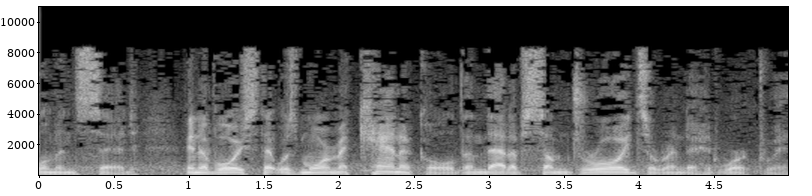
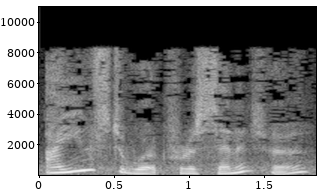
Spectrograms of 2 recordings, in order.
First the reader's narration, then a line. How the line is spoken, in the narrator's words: Arenda said brightly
